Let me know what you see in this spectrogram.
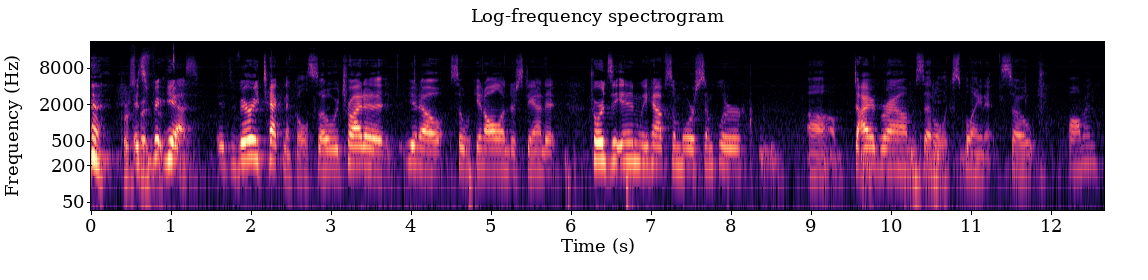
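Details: Adult speaker in a meeting room; normal speech.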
